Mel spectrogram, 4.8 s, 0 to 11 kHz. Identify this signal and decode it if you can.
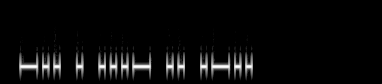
Morse code, heard as a keyed tone, about 17 wpm, 700 Hz. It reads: DEVIL
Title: Five Letter Words - 17wpm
